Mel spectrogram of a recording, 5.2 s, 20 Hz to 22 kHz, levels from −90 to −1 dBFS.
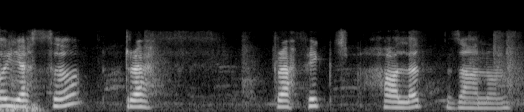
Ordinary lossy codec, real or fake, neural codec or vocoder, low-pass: Opus, 16 kbps; real; none; 7.2 kHz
